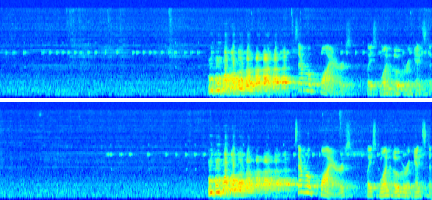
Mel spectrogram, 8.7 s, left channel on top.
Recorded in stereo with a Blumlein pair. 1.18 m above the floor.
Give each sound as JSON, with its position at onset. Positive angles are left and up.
{"t": 4.2, "sound": "laughter", "azimuth_deg": -30, "distance_m": 1.2}
{"t": 5.9, "sound": "a man speaking", "azimuth_deg": -25, "distance_m": 1.2}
